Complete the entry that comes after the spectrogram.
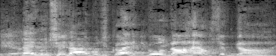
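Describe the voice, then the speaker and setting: A man speaks in a raised, projected voice with a high pitch. His pace is moderate. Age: 70s. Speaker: preacher. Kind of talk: sermon. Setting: church.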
